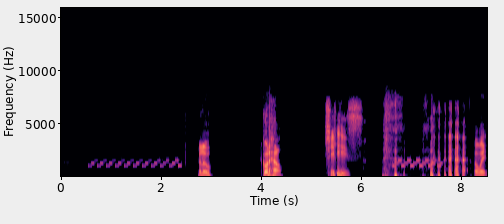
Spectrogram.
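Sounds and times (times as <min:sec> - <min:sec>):
phone ringtone of an incoming call: 0:00.5 - 0:02.4, 0:06.5 - 0:07.8
speech: 0:02.8 - 0:03.1, 0:04.0 - 0:04.5, 0:05.3 - 0:06.8, 0:07.4 - 0:08.5
laughter: 0:06.4 - 0:08.2.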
